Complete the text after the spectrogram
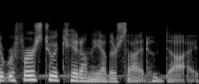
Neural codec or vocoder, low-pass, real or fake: none; 7.2 kHz; real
